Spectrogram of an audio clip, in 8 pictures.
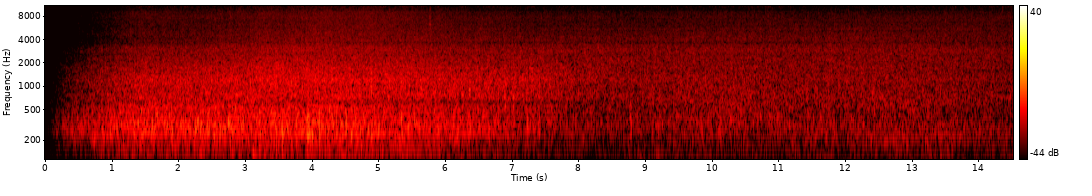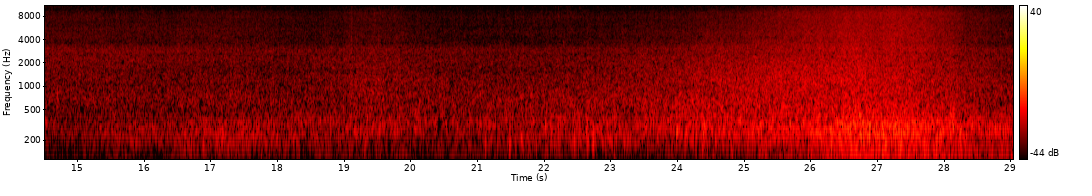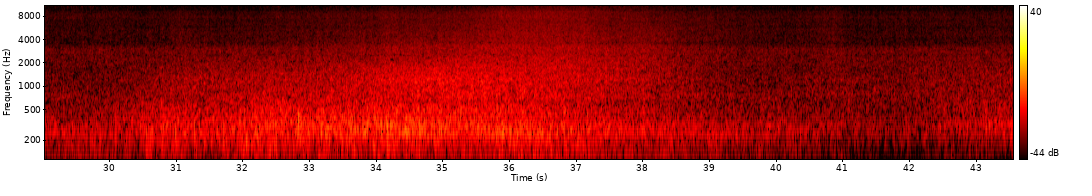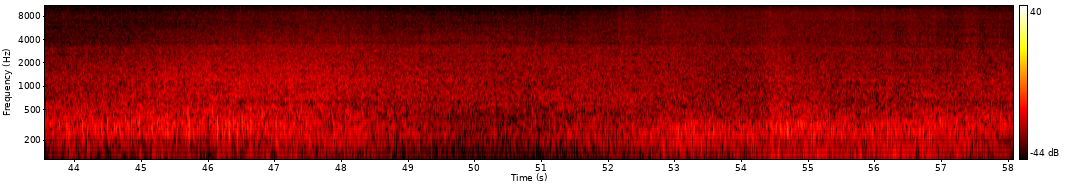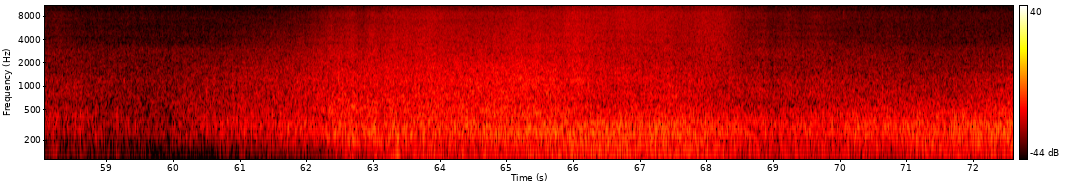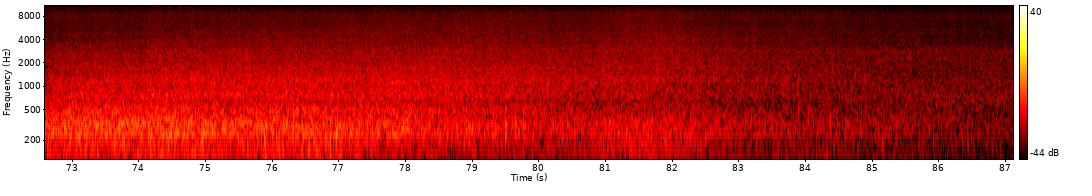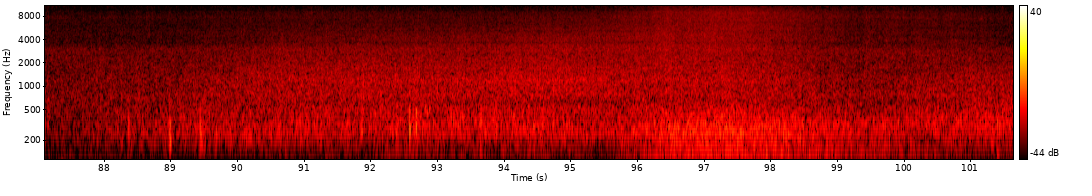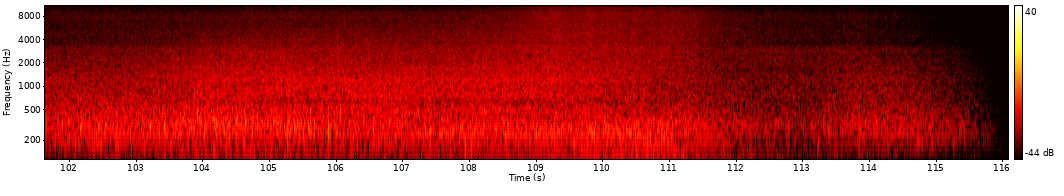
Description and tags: Beachbreak cobblestones
Waves rolling at madeira beach with cobblestones
Recorded with Rode VideoMicro and Rodeapp in iPhone
wave, sea, breaking-waves, field-recording, seaside, seashore, surf, atlantic, crickets, rocks, cobblestones, madeira, water, sea-shore, shore, night, waves, nature, tide, splash, coast, ocean, beach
